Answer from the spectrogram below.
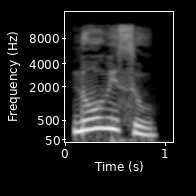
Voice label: "ನೇವಸ", Kannada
